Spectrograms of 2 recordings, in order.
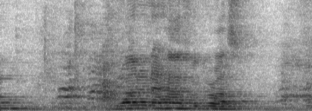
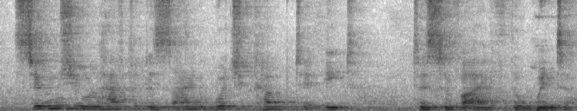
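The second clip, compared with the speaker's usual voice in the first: low, soft, slow nature narrator; David Attenborough; 3 semitones lower, 7 dB quieter than usual. Retold or imitated. Documentary narrator over polar bear scene, low soft hushed narration. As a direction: hush it like a wildlife documentary. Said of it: "hear David Attenborough's voice going".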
